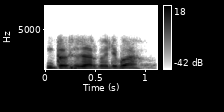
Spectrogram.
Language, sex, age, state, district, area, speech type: Odia, male, 18-30, Odisha, Boudh, rural, conversation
